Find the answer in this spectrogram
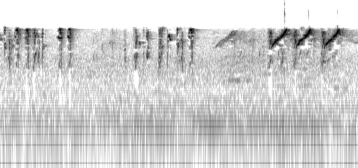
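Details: Sunbird song used as a lure for bird catching: bursts of thin, high chirps, then a quiet gap and three quick rising whistled sweeps near the end.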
